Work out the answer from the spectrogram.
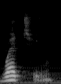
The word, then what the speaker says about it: wetu: I say that right I think it's a wet H in my language you'd say we to but this is not my language let's look wetu all right let's say it with the correct pronunciation wetu he watched them enter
